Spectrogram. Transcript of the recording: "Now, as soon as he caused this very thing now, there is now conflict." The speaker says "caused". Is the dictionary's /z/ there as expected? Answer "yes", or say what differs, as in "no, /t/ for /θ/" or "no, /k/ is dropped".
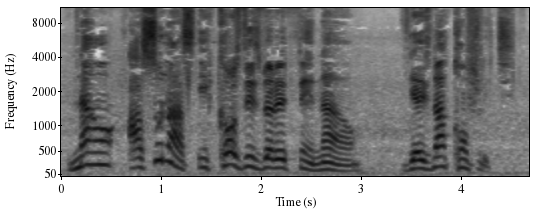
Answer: no, /s/ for /z/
